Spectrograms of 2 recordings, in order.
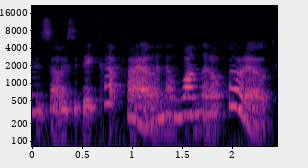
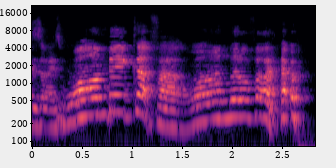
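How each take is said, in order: First: The sentence is said in a mild, neutral tone. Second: The sentence is said in a critical, dismissive tone. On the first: It is just an honest personal preference. "you read in your voice, it sounds more like" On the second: It sounds like a judgment of other people's work. "But I read it and I think"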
